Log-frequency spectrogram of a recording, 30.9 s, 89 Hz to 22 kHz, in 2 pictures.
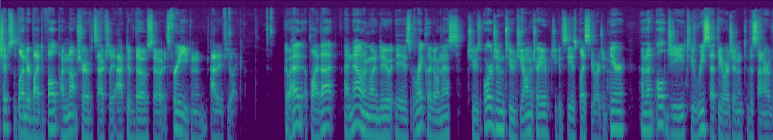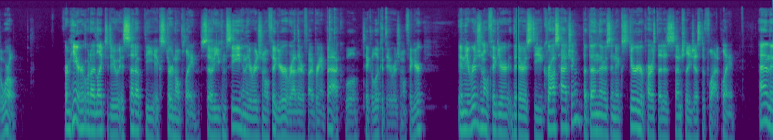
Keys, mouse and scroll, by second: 5.3 click, 8.1 right click, 13.7 alt+g, 16.0-16.8 scroll up 4, 17.1 middle click, 19.1-20.2 scroll down 2.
